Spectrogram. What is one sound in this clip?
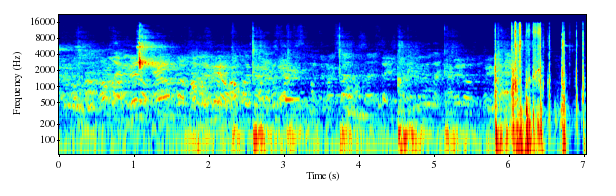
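Young men talk and call out in a large echoing gym.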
